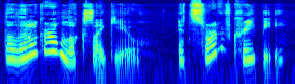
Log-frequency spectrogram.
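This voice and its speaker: A woman's voice: sits high, very animated, moderate pace, mellow, recorded from a distance. A woman playing an uneasy but helpful visitor in an audio play about a haunted house, set back from the mic.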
